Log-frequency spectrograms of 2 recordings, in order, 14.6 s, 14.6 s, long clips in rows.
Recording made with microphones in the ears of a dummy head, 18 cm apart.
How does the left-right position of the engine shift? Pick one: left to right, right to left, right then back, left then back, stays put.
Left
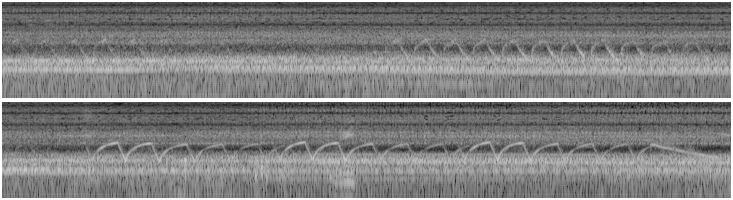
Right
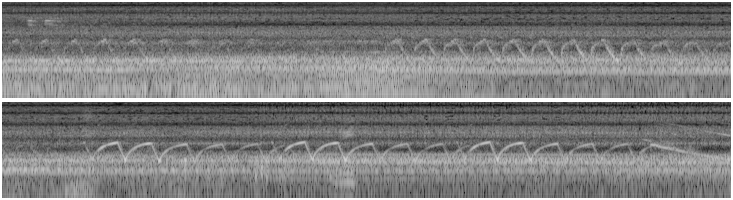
stays put.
